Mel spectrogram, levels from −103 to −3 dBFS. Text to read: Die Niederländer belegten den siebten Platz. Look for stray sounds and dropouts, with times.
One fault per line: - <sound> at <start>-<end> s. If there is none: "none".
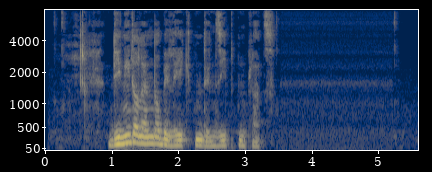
none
